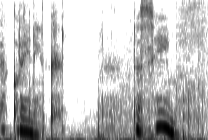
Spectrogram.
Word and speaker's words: クリニック: It's a clinic. The same pronunciation, similar pronunciation. Clinic. Let's say together. Clinic. Remember, Japanese R. The sound is like la la la la la. So, clinic. Not clinic. Clinic.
